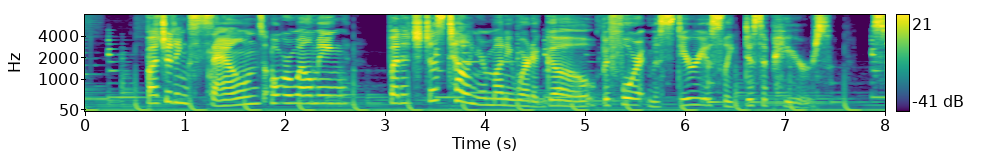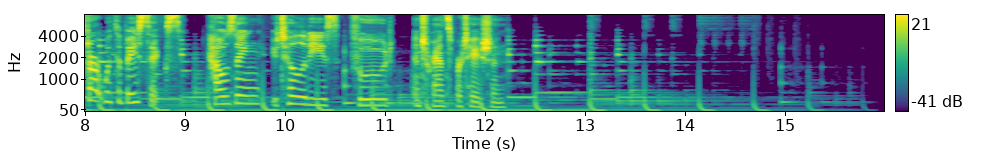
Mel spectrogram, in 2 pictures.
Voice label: Financial - Conversational, Relatable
